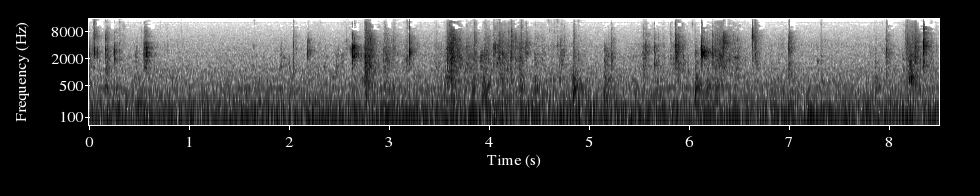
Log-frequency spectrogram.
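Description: Close-up mouth sounds of chewing a chocolate-coated marshmallow and strawberry gummy candy (Bubulubu). They come as soft, irregular smacks and clicks spaced a second or more apart.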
